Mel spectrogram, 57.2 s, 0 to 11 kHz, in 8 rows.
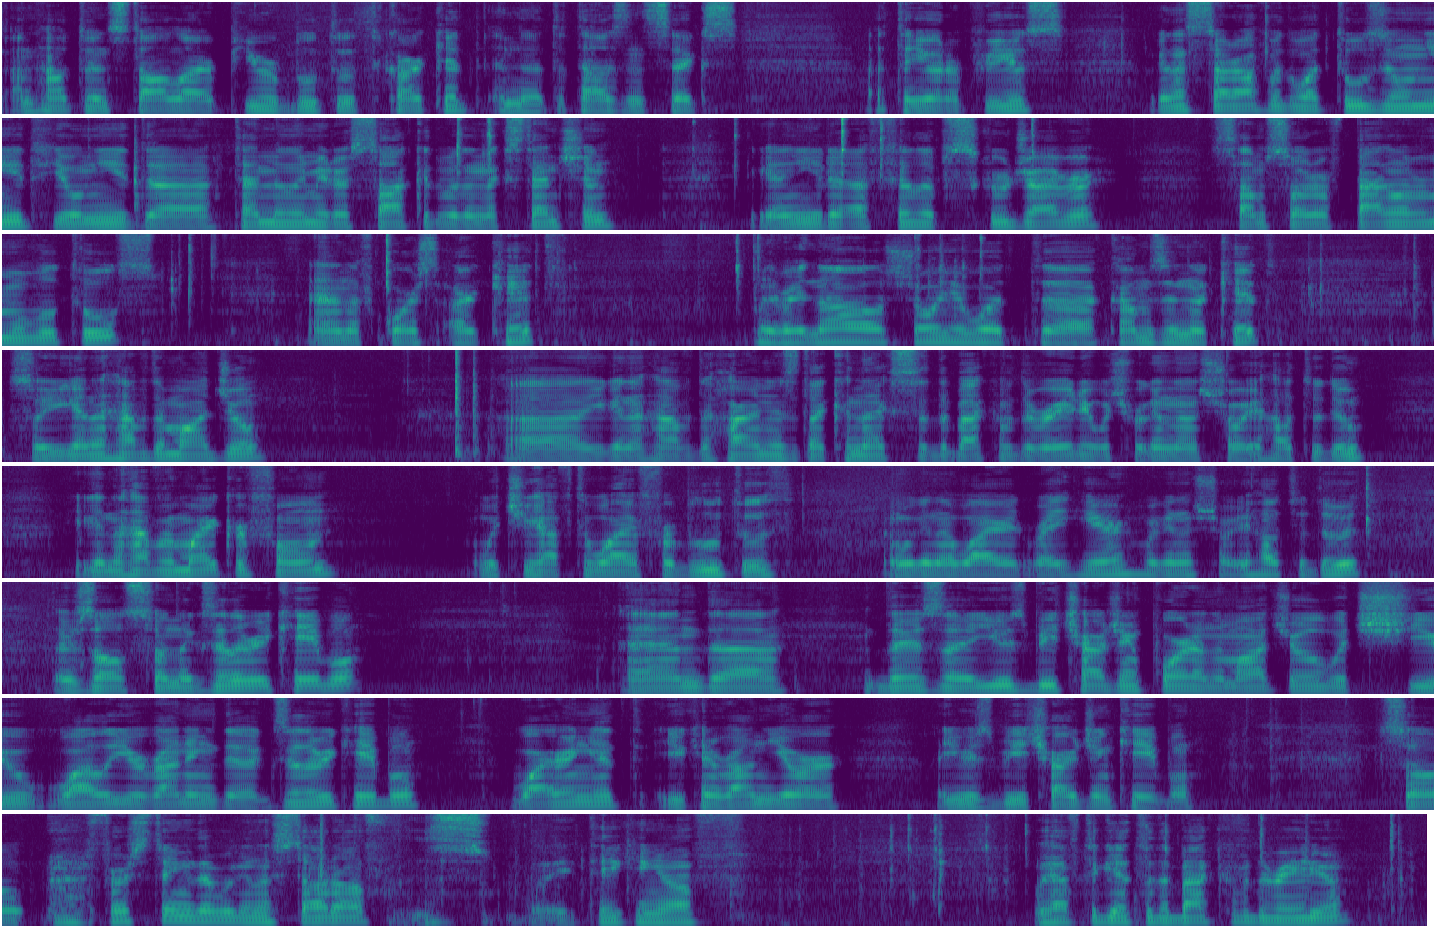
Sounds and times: Speech: 0.0 - 3.7, 4.3 - 10.2, 10.9 - 15.1, 15.8 - 17.1, 18.0 - 20.7, 21.6 - 22.8, 24.0 - 28.3, 29.0 - 30.4, 31.0 - 35.5, 36.1 - 37.6, 38.9 - 49.0, 49.9 - 53.9, 55.3 - 56.9.

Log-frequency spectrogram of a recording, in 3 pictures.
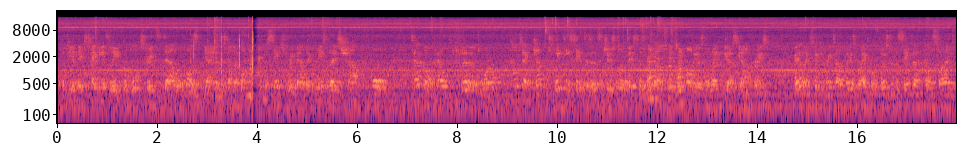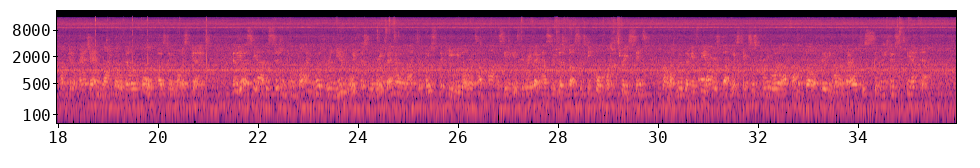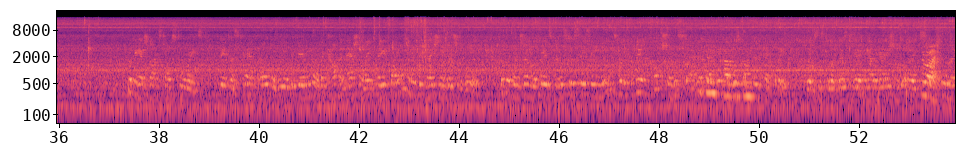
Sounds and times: Speech: 0.0 - 35.5, 37.4 - 53.9.

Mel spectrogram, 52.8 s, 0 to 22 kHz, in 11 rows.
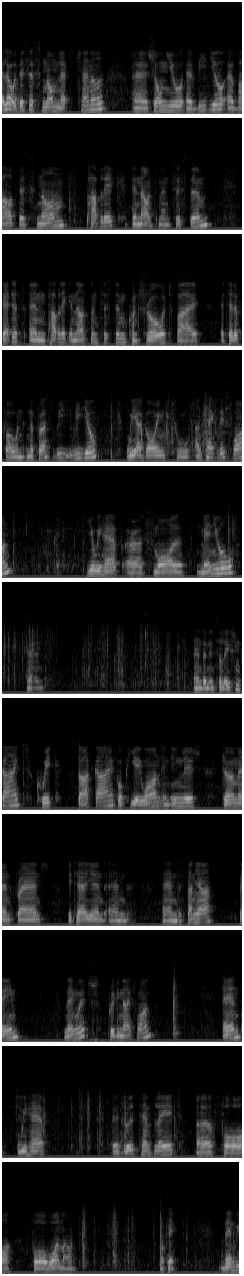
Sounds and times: Speech: 0.0 - 9.0, 9.6 - 19.5, 20.8 - 25.0, 27.8 - 38.9, 39.6 - 41.5, 42.8 - 44.2, 45.4 - 49.6, 51.1 - 51.6, 52.4 - 52.7.

